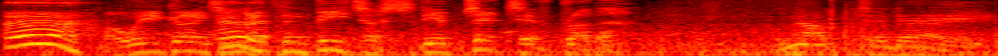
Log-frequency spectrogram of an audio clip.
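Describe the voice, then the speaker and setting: An actor playing a stern, zealous space marine in a video game, talking like a gung-ho soldier in formal battle speech. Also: male voice, mid-range voice, big pitch swings, a little slow, very noisy. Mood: resolute. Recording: loud game music behind.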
